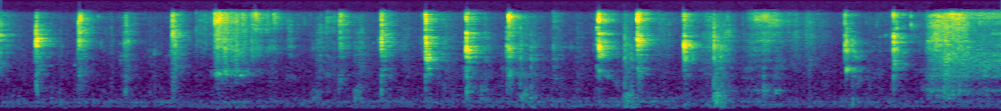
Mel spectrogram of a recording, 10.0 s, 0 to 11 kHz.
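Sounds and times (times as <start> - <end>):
man chewing food: 0.0 - 10.0.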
